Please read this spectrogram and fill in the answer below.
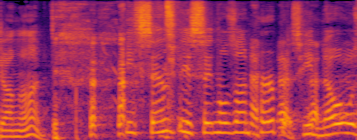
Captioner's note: laughter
